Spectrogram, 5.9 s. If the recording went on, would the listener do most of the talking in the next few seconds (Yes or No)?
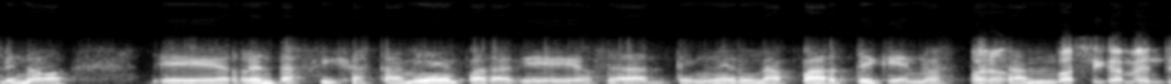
Yes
